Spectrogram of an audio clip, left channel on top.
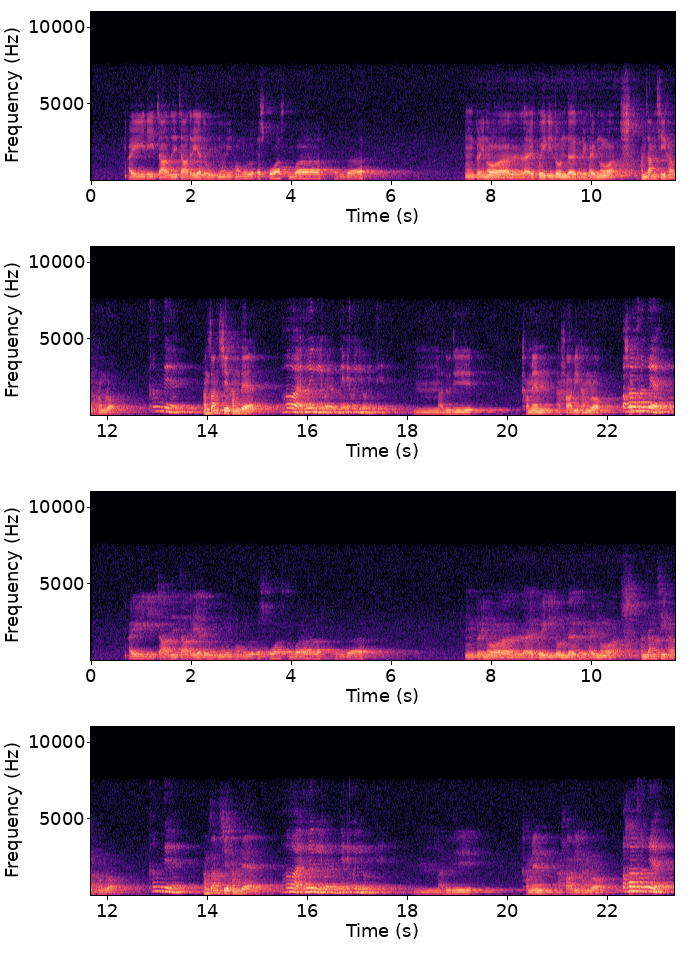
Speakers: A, on the left; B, in the centre.
A: ꯑꯩꯗꯤ ꯆꯥꯗꯤ ꯆꯥꯗ꯭ꯔꯤ ꯑꯗꯨ ꯃꯣꯏ ꯊꯃꯣꯏꯗ ꯑꯦꯁꯀꯣꯋꯥꯁꯀꯨꯝꯕ ꯑꯗꯨꯒ
B: <unintelligible>
A: ꯀꯔꯤꯅꯣ ꯑꯩꯈꯣꯏꯒꯤ ꯂꯣꯟꯗ ꯀꯔꯤ ꯍꯥꯏꯅꯣ ꯍꯟꯖꯥꯡꯁꯤ ꯈꯪꯕ꯭ꯔꯣ
B: ꯈꯪꯗꯦ
A: ꯍꯟꯖꯥꯡꯁꯤꯦ ꯈꯪꯗꯦ
B: ꯍꯣꯏ ꯅꯣꯏꯒꯤ ꯑꯣꯏꯔꯝꯅꯦ ꯑꯩꯈꯣꯏꯒꯤ ꯑꯣꯏꯗꯦ
A: ꯎꯝ ꯑꯗꯨꯗꯤ ꯈꯥꯃꯦꯟ ꯑꯁꯥꯕꯤ ꯈꯪꯕ꯭ꯔꯣ
B: ꯑꯍꯣꯏ
A: ꯁꯥꯔꯀꯜ
B: ꯈꯪꯉꯦ
A: ꯑꯣꯏꯕ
